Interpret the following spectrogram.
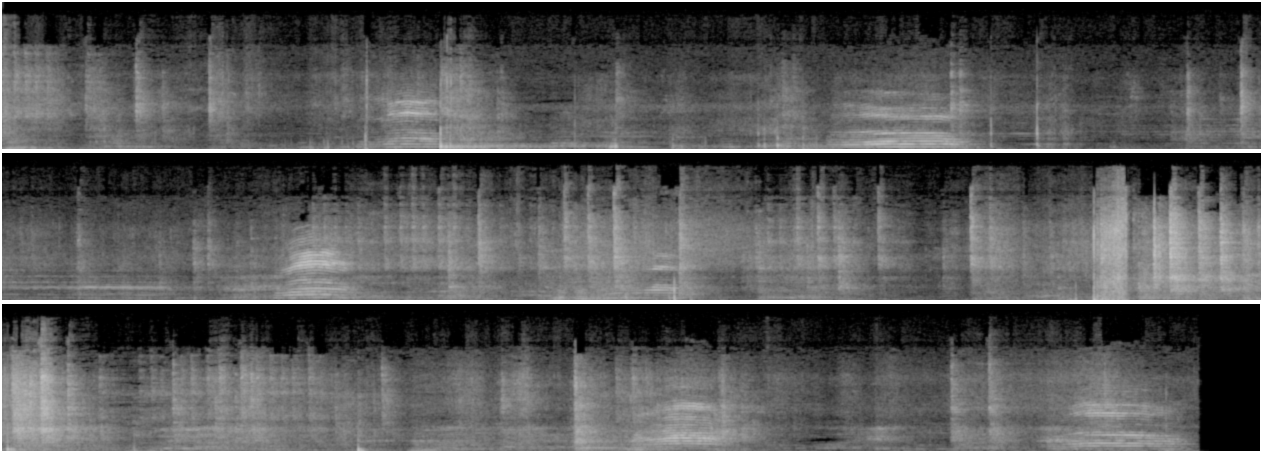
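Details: Domestic cats calling hungrily before being fed indoors: repeated arched meows of varying length every few seconds, mixed with sharp knocks, rustling and a short burst of clattering near the middle.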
